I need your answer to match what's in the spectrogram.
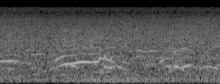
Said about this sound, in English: We leave you this week splashing about in a fountain. Right next to our studios in downtown Boston is a huge circular fountain at the Christian Science Center, It is designed for people to come and play in during the hot days of summer.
